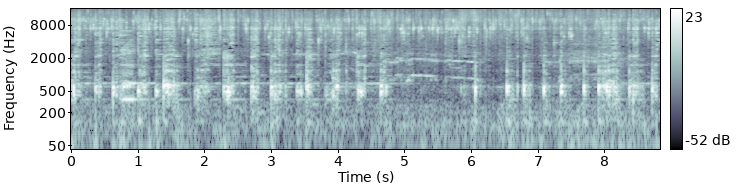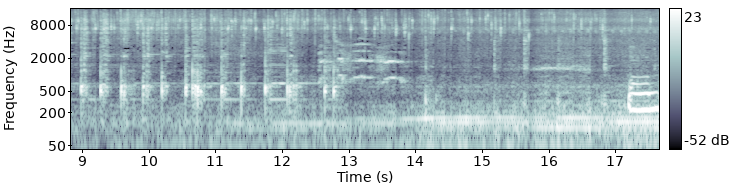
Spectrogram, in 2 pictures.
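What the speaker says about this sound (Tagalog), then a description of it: "Ilalagay ko tayo ng bawang." Garlic sizzles loudly in a pan with rapid rhythmic scraping and clattering stirs, close up, while a rooster crows faintly in the background near the end.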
